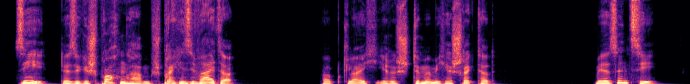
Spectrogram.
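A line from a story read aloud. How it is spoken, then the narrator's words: Called out. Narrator (German): rief Dantès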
